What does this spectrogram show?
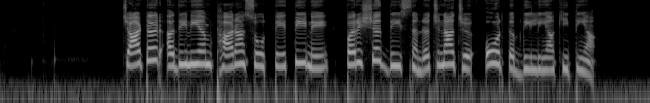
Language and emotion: Dogri, neutral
